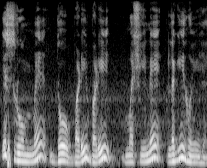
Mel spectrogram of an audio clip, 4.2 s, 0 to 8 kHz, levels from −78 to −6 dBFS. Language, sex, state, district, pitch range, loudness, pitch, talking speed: Hindi, male, Madhya Pradesh, Dhar, 115-170 Hz, -18 LUFS, 125 Hz, 145 wpm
